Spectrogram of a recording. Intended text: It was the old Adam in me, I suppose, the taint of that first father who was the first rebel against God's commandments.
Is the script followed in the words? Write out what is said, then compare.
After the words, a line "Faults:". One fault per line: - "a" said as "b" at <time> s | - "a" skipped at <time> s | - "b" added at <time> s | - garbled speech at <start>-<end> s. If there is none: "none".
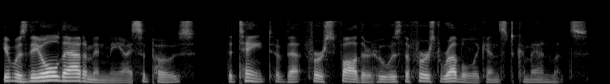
It was the old Adam in me, I suppose, the taint of that first father who was the first rebel against Commandments.
Faults:
- "God's" skipped at 5.2 s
